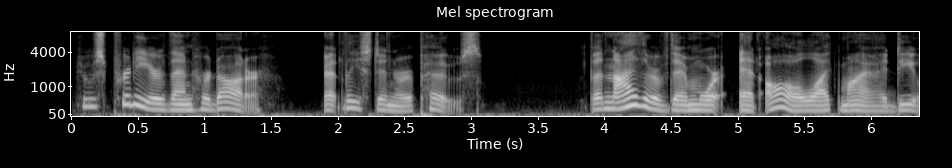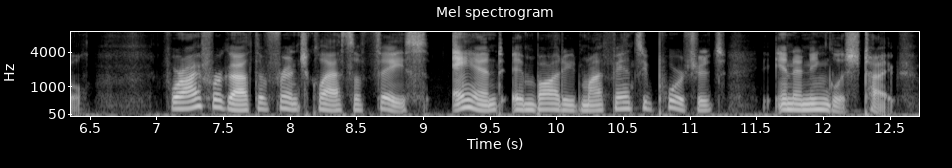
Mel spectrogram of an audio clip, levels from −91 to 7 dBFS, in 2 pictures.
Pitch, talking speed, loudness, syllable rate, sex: 165 Hz, 175 wpm, -22 LUFS, 5.2 syllables/s, female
